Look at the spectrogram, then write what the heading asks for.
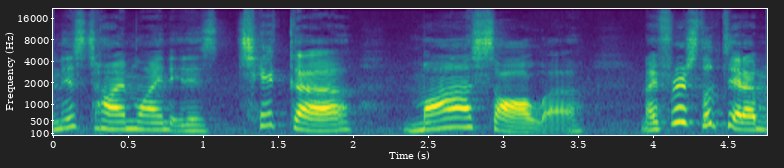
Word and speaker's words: tikka masala: was well it's it's it's now tikka masala it's not Tiki Marsala I was very careful to make sure I knew how to say it I never heard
